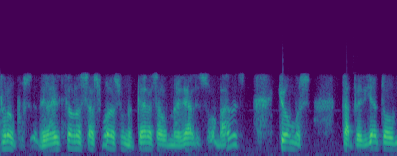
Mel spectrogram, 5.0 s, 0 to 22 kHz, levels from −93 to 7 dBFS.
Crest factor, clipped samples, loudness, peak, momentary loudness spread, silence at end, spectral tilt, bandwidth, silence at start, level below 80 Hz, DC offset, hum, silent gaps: 18 dB; under 0.1%; -30 LUFS; -12 dBFS; 10 LU; 0 s; -8.5 dB/octave; 3.9 kHz; 0 s; -76 dBFS; under 0.1%; none; none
